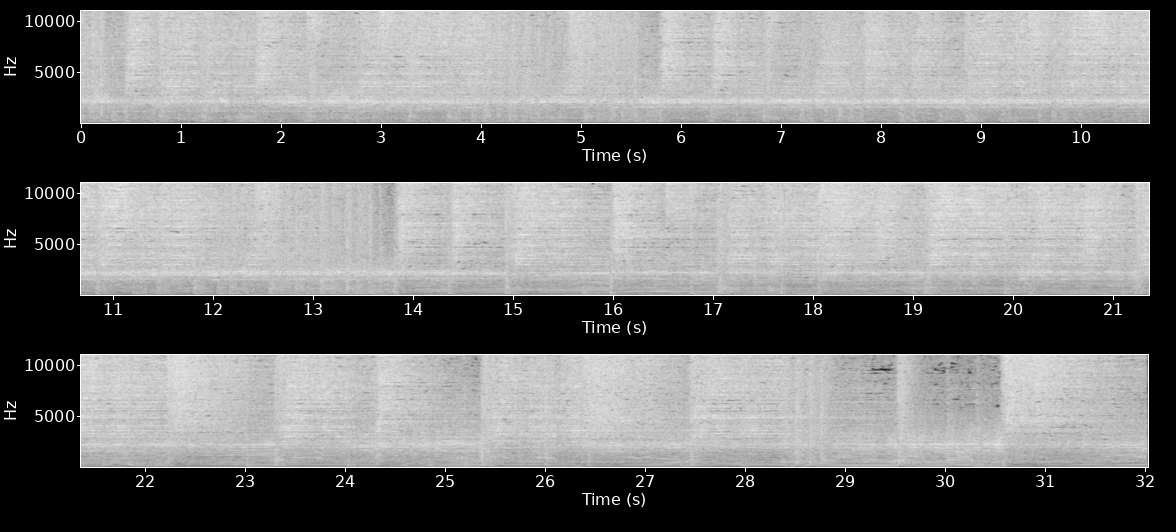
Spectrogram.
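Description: Live rock band playing an instrumental passage on electric guitar, bass guitar and drum kit. The playing changes about halfway through.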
